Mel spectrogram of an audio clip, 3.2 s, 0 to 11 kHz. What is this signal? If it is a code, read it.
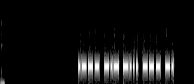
Morse code, heard as a keyed tone, about 44 wpm, 700 Hz. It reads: JKBON
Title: Code Groups - 5 Letter:Numbers - 45wpm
